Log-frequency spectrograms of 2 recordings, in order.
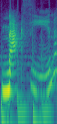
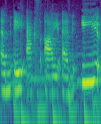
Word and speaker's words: Maxine: it's really great traits behind your little boy Maxine well m-a-x-i-n-e Maxine this is a wonderful so underrated vintage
